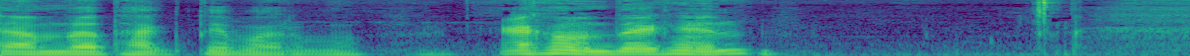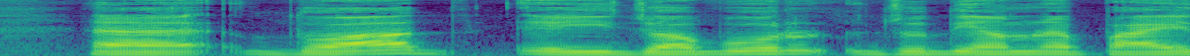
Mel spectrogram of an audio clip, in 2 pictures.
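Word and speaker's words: ضاد: এটা নিয়ে দ্বন্দ্ব আছে অনেকের মাঝে যে এটা দোয়াদ হবে না জোয়াদ হবে, জোয়াদ না দোয়াদ, মানে দ জয়ের মাঝামাঝি একটা উচ্চারণ মূলত আসবে। তো দেখেন অত চিন্তা করার দরকার নেই, আপনি যেটা দর হিসেবে দোয়াদও পড়তে পারেন অথবা দোয়াদও পড়তে পারেন, দ জয়ের মাঝামাঝি পড়লে সবচেয়ে বেটার হয়, তাহলে উভয়ের পক্ষে আমরা থাকতে পারবো।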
